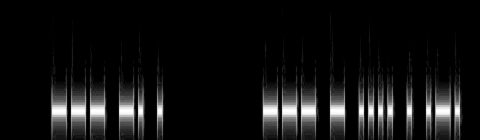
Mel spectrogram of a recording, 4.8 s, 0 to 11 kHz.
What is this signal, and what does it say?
Morse code, heard as a keyed tone, about 25 wpm, 700 Hz. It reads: ONE OTHER
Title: 3x Word-Spacing - Sentences from Top 400 Words - 25wpm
